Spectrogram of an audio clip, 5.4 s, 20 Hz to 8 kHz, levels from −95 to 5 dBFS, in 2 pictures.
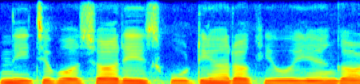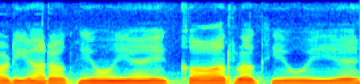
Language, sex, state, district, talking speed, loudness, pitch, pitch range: Hindi, female, Chhattisgarh, Bilaspur, 175 wpm, -14 LUFS, 190 Hz, 185-195 Hz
